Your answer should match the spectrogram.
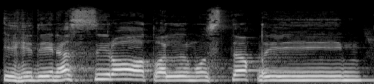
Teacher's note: বড় কাফ আছে, আওয়াজটা গলা থেকে আনতে হবে। শুদ্ধ উচ্চারণটা হবে ইহদিনাস সিরাতাল মুস্তাকিম, ইহদিনাস সিরাতাল মুস্তাকিম, সিরাতাল্লাযীনা আন'আমতা আলাইহিম, সিরাতাল্লাযীনা।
